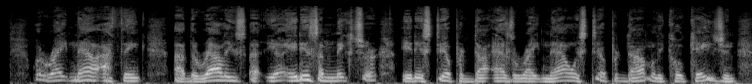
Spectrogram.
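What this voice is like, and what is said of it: Hoarse voice. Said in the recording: “my voice is hoarse right now”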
